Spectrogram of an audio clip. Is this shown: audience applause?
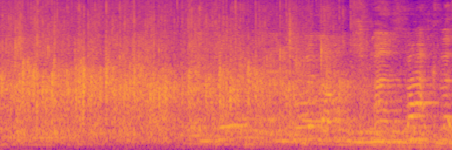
yes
